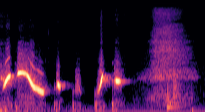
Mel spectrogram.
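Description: A loud whistle into a microphone sweeps up and down in a wavering tune, followed by several short chirpy whistled notes, then a breathy rush of noise at the end.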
